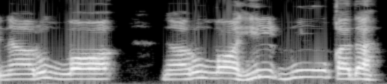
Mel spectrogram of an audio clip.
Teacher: لام جو لفظ اللہ کا ہے وہ بھی موٹا ہے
